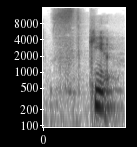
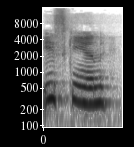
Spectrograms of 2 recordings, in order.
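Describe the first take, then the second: First: The word starts directly with the S sound. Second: A short vowel sound comes before the S. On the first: The speaker calls it right. "It's better if you pronounce the S" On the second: The speaker calls it wrong. "Brazilians, they have this habit... but it's not the correct pronunciation"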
